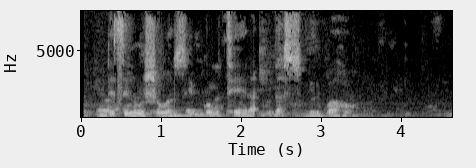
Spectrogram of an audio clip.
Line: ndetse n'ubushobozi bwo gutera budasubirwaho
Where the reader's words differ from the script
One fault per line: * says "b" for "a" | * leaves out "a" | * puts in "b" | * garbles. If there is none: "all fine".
all fine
